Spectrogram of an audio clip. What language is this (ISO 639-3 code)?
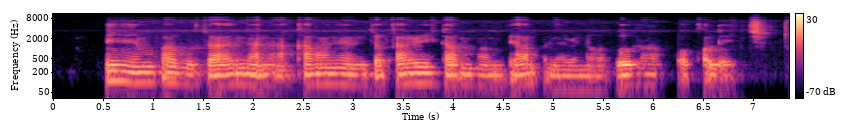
ibo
